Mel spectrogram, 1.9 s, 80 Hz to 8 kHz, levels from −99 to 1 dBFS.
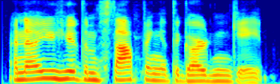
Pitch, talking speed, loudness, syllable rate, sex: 175 Hz, 320 wpm, -20 LUFS, 7.1 syllables/s, female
